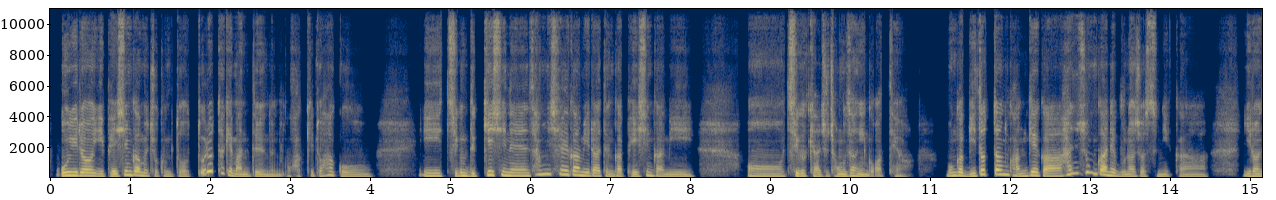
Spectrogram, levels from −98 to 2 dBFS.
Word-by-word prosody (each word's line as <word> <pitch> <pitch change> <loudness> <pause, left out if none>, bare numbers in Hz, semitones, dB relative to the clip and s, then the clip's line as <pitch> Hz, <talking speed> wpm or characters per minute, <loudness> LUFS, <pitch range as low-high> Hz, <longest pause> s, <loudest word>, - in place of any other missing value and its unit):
오히려 205 -1 +6
이 160 -4 -1
배신감을 190 - +3
쪼금 150 -2 -7
더 130 -2 -6
또렷하게 480 -5 +2
만드는 135 -1 -3
것 170 - -12
같기도 170 +1 -9
하고 140 - -6 0.6
이 180 -7 -1
지금 190 -1 +1
느끼시는 200 - +2
상실감이라든가 240 - +1
배신감이 140 -3 -3 0.7
어 155 -2 -3
지극히 170 0 +1
아주 130 -3 -2
정상인 145 0 +1
것 - - -5
같아요. - - -9 0.4
뭔가 205 +2 +3
믿었던 275 - +3
관계가 175 -3 +2
한순간에 310 - +1
무너졌으니까 135 -3 -5 0.4
이런 155 0 0
170 Hz, 295 characters per minute, -22 LUFS, 145-215 Hz, 0.7 s, 오히려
